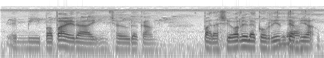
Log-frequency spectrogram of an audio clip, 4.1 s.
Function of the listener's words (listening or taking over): listening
